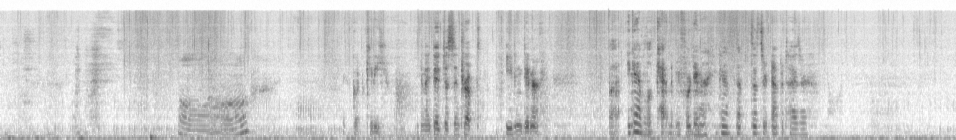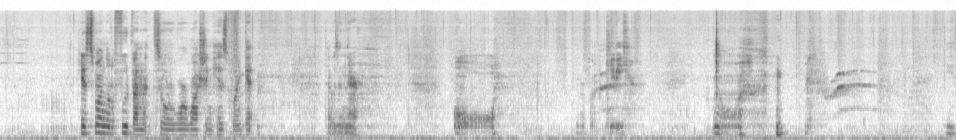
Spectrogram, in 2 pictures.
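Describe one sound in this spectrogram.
A cat purrs steadily close by.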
